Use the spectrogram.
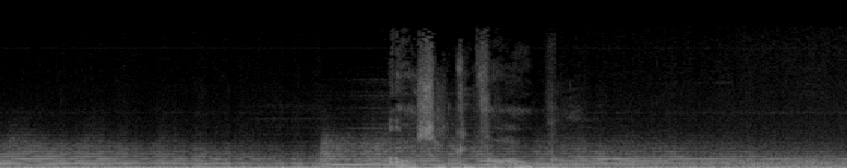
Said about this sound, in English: When I heard the bells,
